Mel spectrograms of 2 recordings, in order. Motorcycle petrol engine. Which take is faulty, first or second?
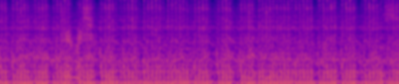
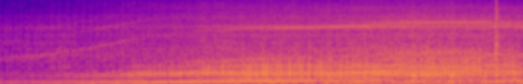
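first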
